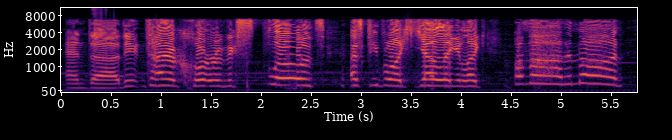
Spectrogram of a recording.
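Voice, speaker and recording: A man's voice: very high voice, expressive, normal speed, a bit bright, smooth, lo-fi sound, soft background music. A man running a tabletop game as game master, narrating off the cuff in a casual, joking, sweary way.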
